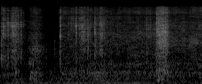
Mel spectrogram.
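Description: Paper rustling and tearing as a page is ripped from a notepad, with a short louder tear about a second and a half in.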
